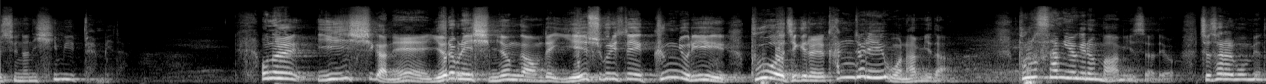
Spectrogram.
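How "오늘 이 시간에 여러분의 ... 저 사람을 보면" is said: loud, high, urgent preaching; fervent preaching. Acted. Preacher praying over the congregation, fervent loud preaching. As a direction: press the plea on the congregation.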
